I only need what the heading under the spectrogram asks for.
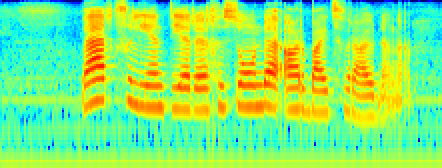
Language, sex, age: Afrikaans, female, 18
